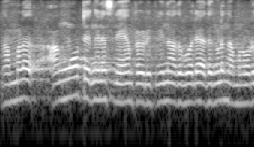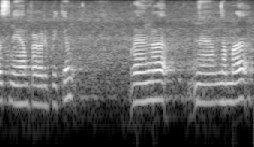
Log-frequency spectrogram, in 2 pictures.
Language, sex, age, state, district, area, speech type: Malayalam, female, 30-45, Kerala, Pathanamthitta, rural, spontaneous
